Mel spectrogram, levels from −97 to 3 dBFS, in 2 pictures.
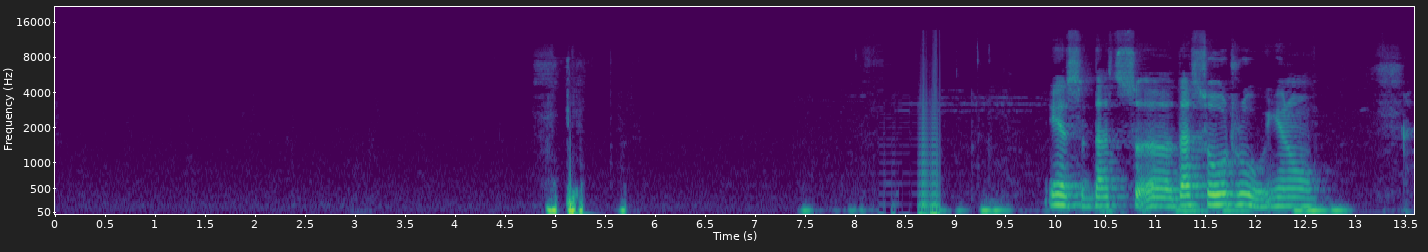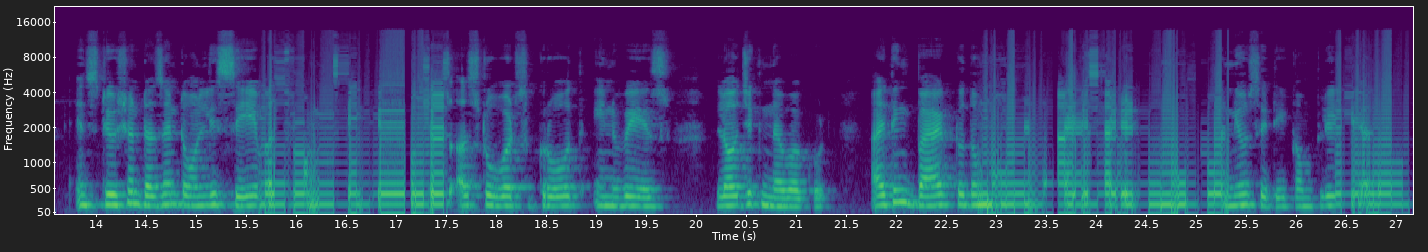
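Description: Robotic sound from repeated short buffers appears at 8.24–8.85 s, 15.63–17.51 s, 22.82–25.32 s and 26.40–27.17 s. During each stretch the speech becomes a rigid, metallic buzz fixed at 200 Hz, which fits a 5 ms fragment being looped. The likely cause is audio arriving too seldom, so playback repeats the last scrap while real audio is skipped. The repetition covers most of the first and third stretches and nearly all of the second and fourth.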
